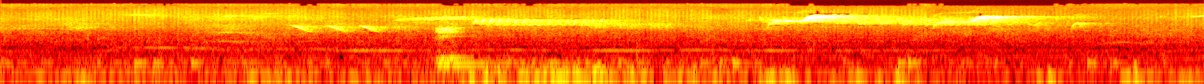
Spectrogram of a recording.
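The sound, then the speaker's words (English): Several birds calling: faint, high thin chirps and short whistled notes, some in quick runs, scattered over a constant low rumble and hiss. “Still several birds present. These notes are indistinguishable.”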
